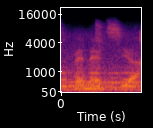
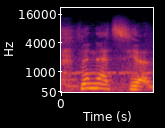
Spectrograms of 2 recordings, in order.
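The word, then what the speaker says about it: Venezia: See, once you know it's pronounced Venetsia, how do you say Venice, right?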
